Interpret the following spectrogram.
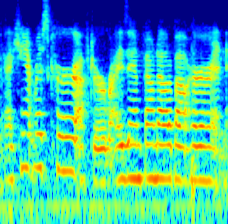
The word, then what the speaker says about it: Rhysand: I found out I was pronouncing Rhysand's name wrong. It's Rhysand, which I feel like that's a really ugly way to pronounce his name. I prefer Rhysand, so I'm gonna stick with that.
